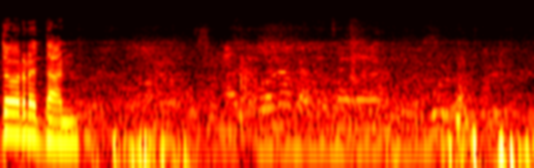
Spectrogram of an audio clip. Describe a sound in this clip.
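A young man speaks into a microphone up close.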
